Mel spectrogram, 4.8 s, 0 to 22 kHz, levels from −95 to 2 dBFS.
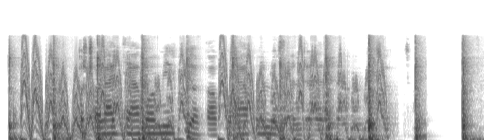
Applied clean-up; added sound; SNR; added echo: classical method log-MMSE.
